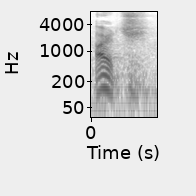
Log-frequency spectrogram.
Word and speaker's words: Arch: E a pronúncia oficial é Arch, como Archer, de arqueiro, né? Não é Arc ou outra coisa do tipo.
